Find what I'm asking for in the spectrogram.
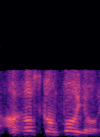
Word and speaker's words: arroz con pollo: It's um, it's a hey, Merlot. It's uh, arroz con pollo. It's um, it's Spanish for rice and chicken.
